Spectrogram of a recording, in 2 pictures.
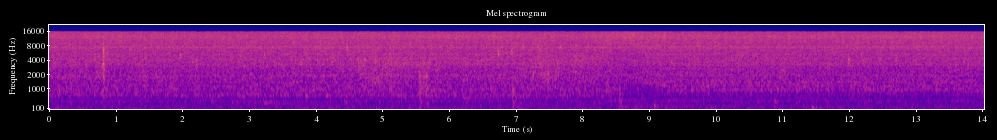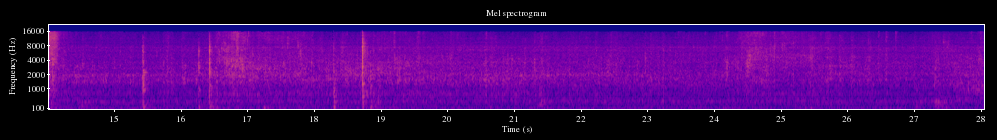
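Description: A wooden spatula stirring and scraping fish cakes and onions in a frying pan, with scattered clicks and knocks against the pan. A steady hiss runs under it and cuts off suddenly about halfway through, after which the spatula's clicks stand out more clearly.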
